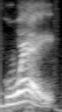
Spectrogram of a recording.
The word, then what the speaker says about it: Gway: That's the correct pronunciation of my name. My name is Gway.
